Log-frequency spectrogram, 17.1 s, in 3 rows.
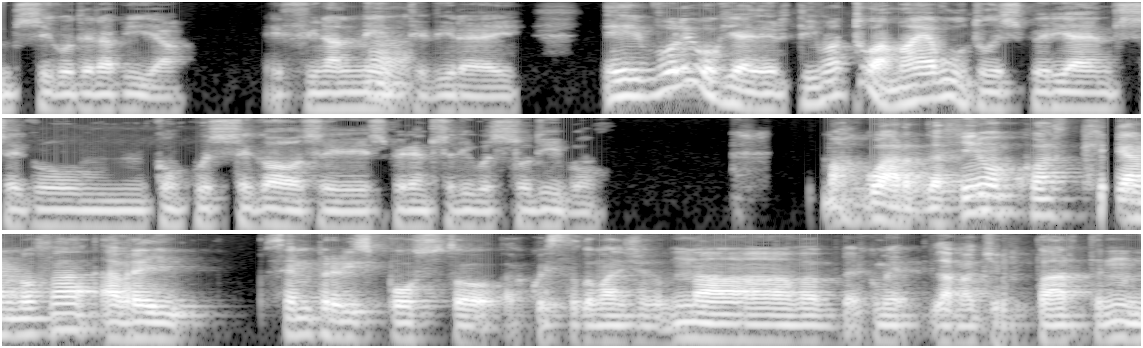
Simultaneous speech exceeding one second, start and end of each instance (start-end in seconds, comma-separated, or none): none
